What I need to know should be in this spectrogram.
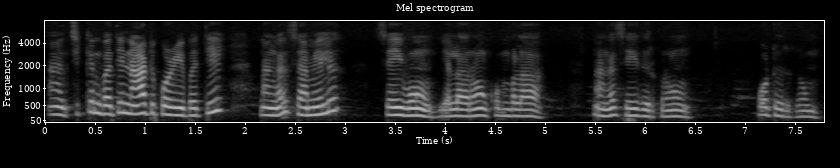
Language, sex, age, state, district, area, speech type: Tamil, female, 45-60, Tamil Nadu, Tiruvannamalai, rural, spontaneous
